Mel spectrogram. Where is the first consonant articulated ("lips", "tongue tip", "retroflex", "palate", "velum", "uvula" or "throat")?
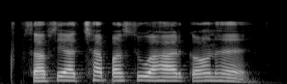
tongue tip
